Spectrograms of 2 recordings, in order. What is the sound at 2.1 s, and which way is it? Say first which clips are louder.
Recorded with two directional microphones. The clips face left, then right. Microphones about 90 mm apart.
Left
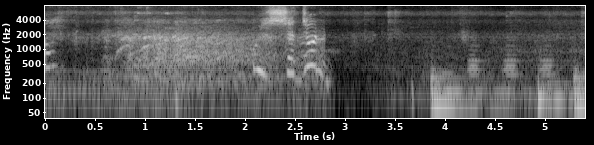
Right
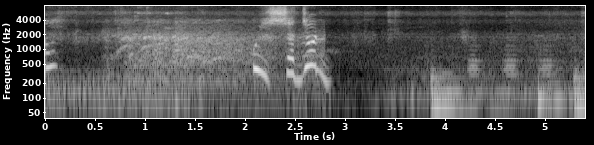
Speech: right 8 dB; 35° right (ahead or behind).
